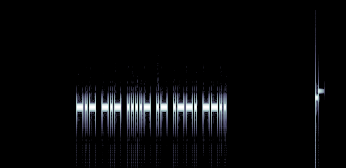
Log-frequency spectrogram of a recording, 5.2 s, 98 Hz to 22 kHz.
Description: Morse code, heard as a keyed tone, about 38 wpm, 700 Hz. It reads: KK4APZ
